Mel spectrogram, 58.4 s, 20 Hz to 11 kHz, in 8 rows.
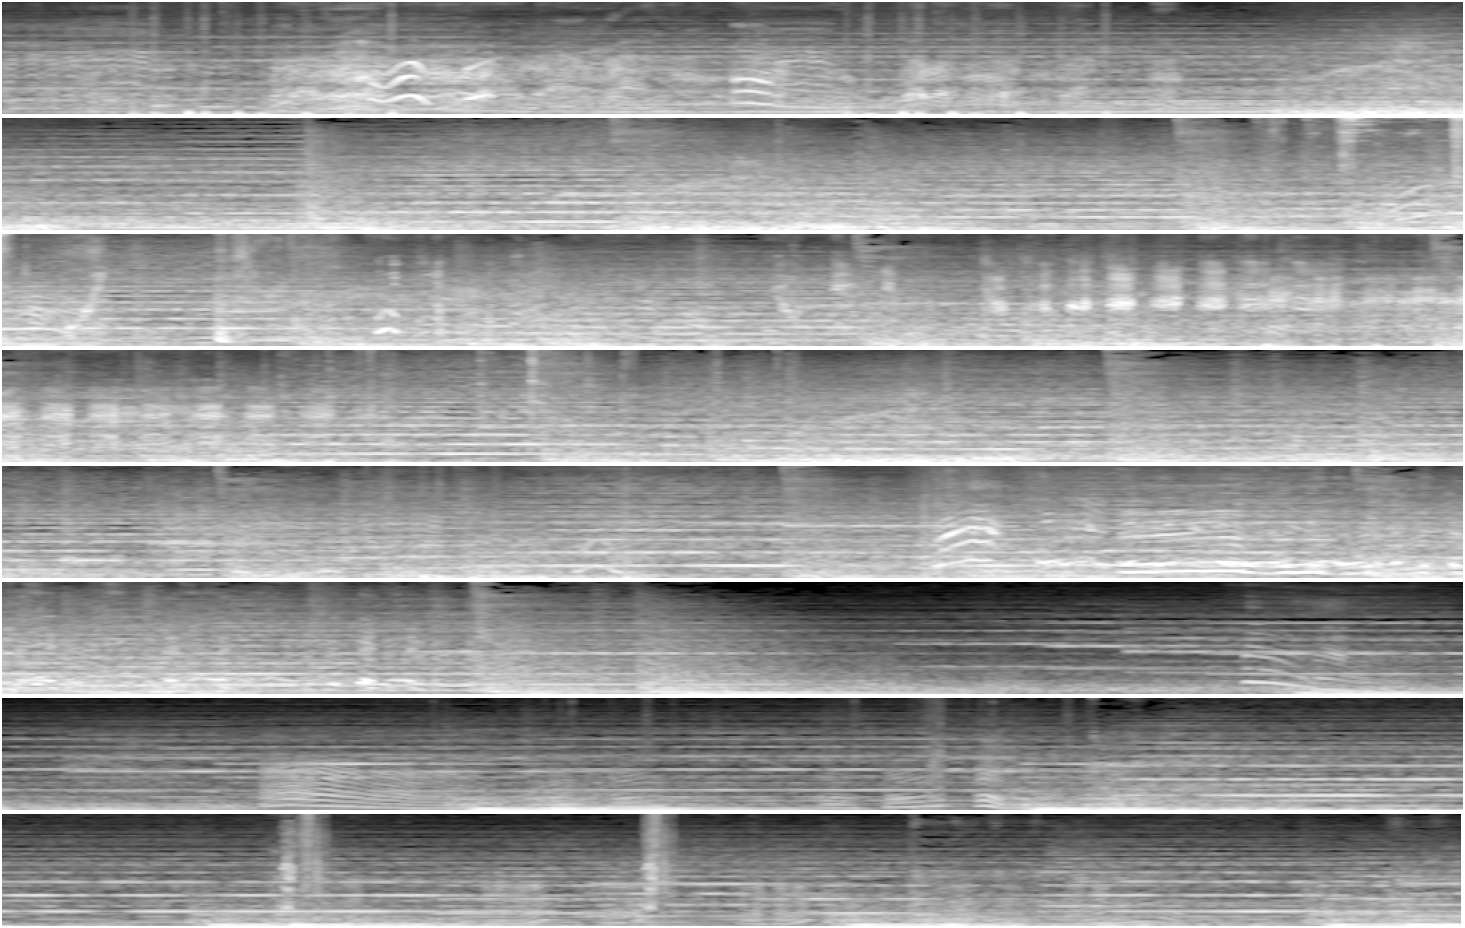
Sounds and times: Music: 0.0s - 58.4s.

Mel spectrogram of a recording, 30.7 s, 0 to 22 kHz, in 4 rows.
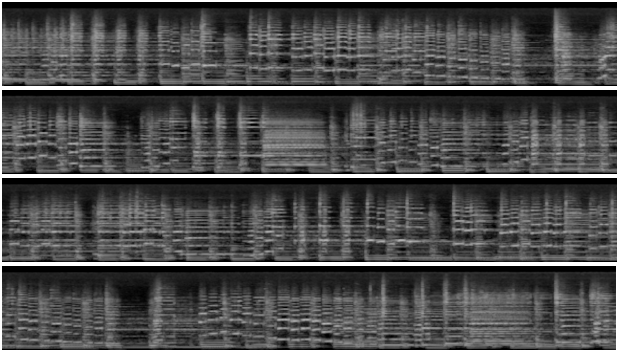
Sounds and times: Music: 0.0s - 30.7s.

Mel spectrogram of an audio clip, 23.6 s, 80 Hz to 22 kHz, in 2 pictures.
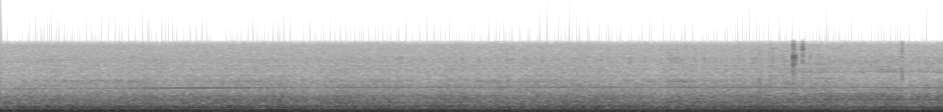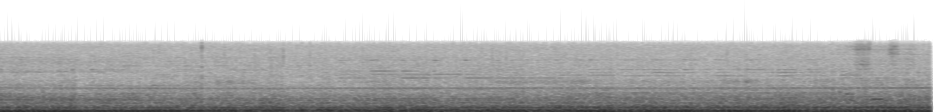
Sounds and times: Car: 0.0s - 23.4s.

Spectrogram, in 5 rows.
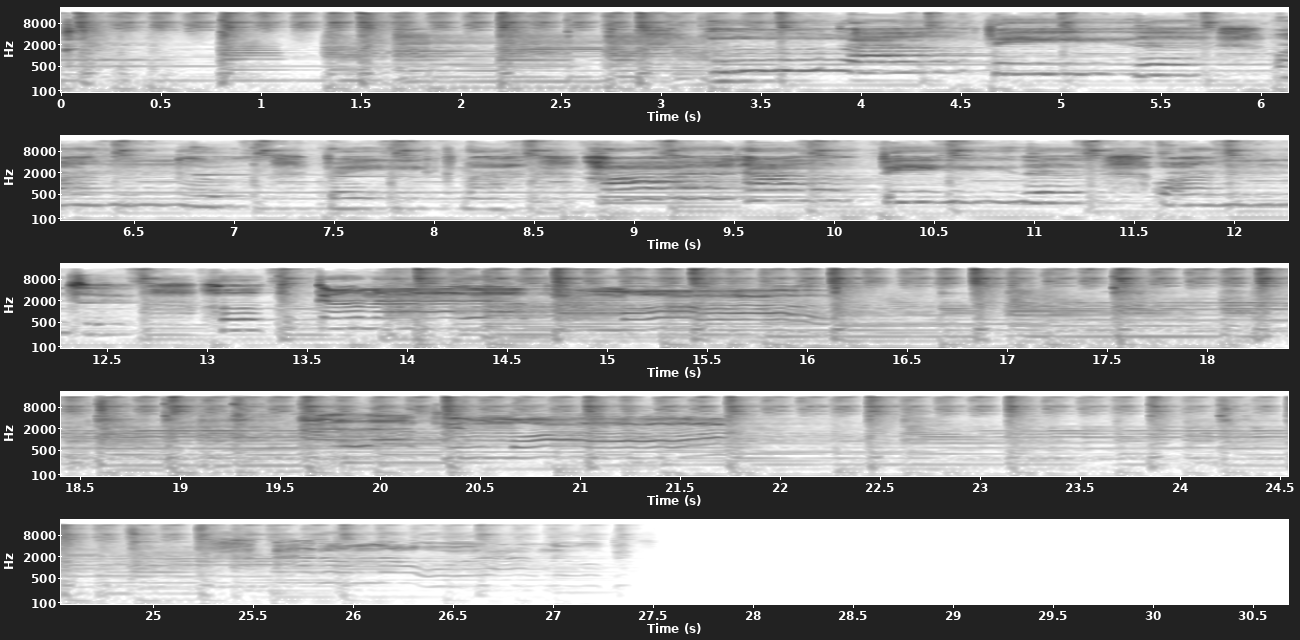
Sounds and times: Music: 0.0s - 27.6s.

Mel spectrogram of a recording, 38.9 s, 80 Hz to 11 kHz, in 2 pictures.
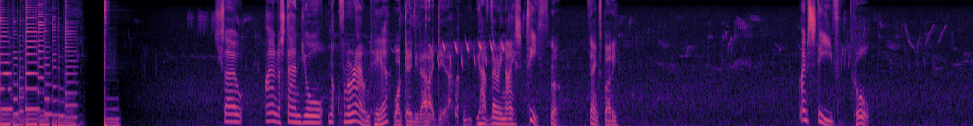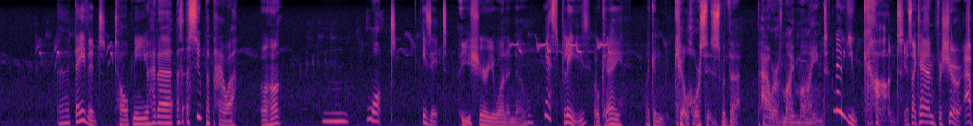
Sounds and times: Speech: 4.3s - 11.2s, 11.8s - 12.4s, 16.0s - 17.4s, 20.6s - 25.1s, 25.9s - 38.9s.

